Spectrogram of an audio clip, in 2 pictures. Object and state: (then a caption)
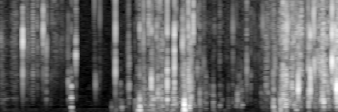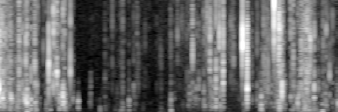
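Metal microphone mesh grille being scratched. Fingertips and short nails of both hands scratch a hollow silver wire-mesh metal microphone grille. The result is a quiet, dense run of crunchy, crinkling scratches in uneven bursts, with short, dry clicks that stop almost at once.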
